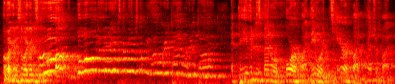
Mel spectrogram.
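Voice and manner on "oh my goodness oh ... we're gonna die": high, squealing fake terror; hammed-up scared soldier, much higher pitch; frightened cry pitched far up; mock panic. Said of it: "what is going through David's mind".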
